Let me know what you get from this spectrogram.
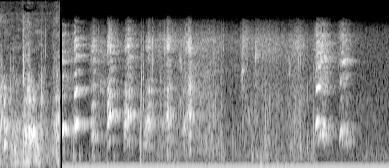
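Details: Dog in a funny-dog compilation giving a run of short, harmonic yaps or barks, repeated roughly every half second, louder at the start and fading toward the end, with a brief sharp burst near the close.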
